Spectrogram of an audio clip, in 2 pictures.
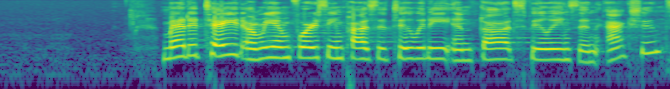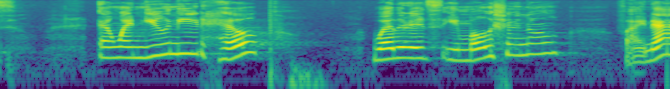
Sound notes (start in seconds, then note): none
